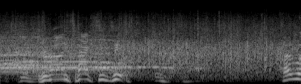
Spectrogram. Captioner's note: cheers and applause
